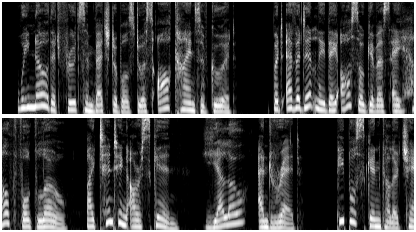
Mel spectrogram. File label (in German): US Dokumentation, englisch; sprecher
